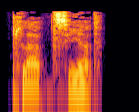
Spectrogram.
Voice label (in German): "plaziert", German; adjectives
